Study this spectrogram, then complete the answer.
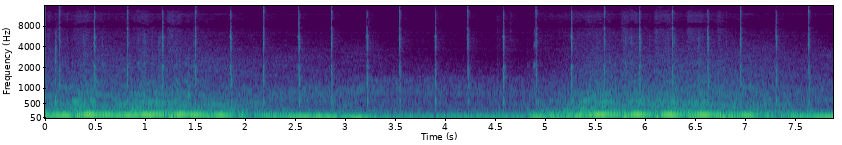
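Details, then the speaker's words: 1993 Mercedes 220CE W124, M111 2.2 engine, after new throttle body and coil harness wiring, warmed up on old fuel: two clean blips back to steady idle, no stumble or hesitation. Smooth revving. "seems to be all right so fingers crossed this is finally on part six rough running sorted"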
